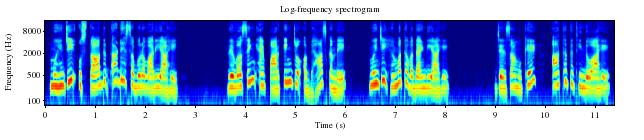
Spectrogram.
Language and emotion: Sindhi, happy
